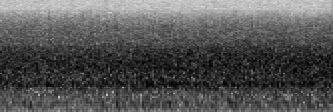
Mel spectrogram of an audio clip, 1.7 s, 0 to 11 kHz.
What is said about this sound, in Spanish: igelli, el número 20 del Atlético de Madrid, que se lleva también esta ovación de gala.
